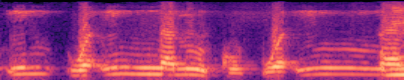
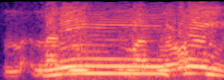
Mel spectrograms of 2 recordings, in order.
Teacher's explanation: يبقى النون في حاله الاخفاء بتبقى من الخيشوم بخلاف مخرجها خالص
